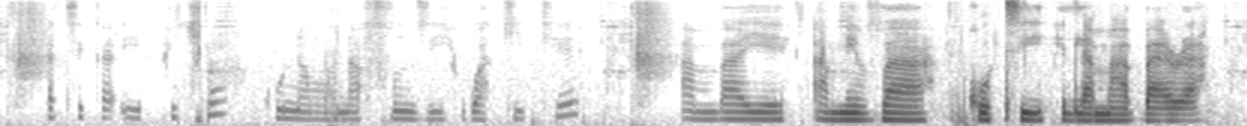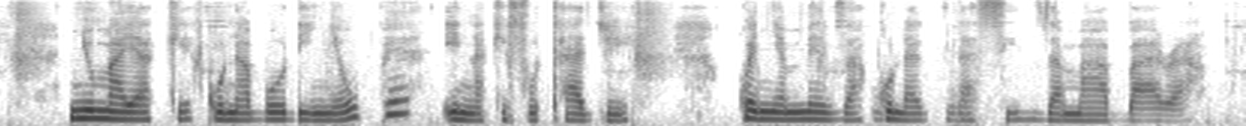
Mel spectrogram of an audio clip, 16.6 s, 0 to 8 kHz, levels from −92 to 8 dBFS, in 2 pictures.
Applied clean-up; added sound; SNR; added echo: neural separator model SepFormer DNS4.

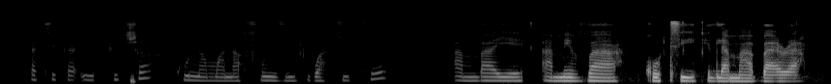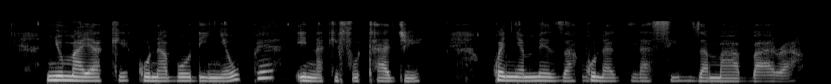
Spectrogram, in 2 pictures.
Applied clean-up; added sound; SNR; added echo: none; none; none; none.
